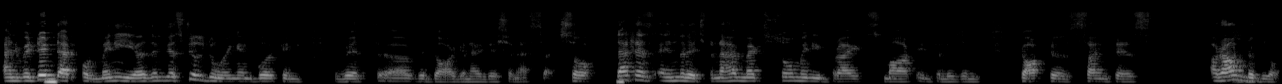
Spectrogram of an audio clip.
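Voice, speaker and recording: A man's voice: on the high side, moderate pace, warm tone, low-quality recording. A middle-aged man with an Indian accent, an Ayurvedic teacher explaining earnestly as an interview guest, building his points in short phrases and lists. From rural India.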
